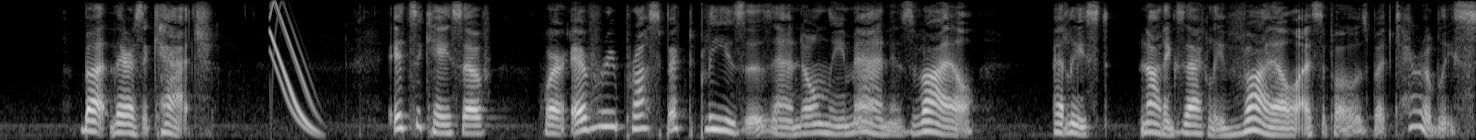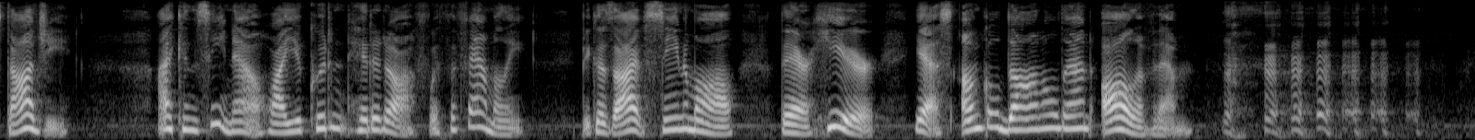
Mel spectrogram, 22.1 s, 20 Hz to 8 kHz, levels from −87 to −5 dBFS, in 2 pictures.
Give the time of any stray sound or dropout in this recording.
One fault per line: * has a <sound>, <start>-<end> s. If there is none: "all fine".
* has a chirp, 2.0-2.5 s
* has a laugh, 20.2-21.8 s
